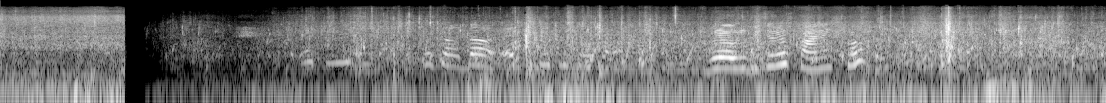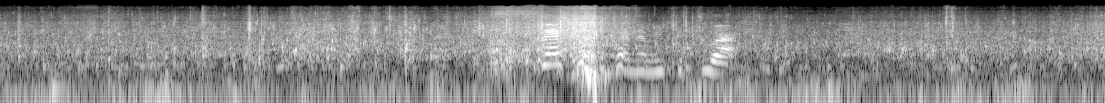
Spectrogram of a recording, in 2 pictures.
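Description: Water splashes as cloth is sloshed and rubbed in a shallow stream.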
